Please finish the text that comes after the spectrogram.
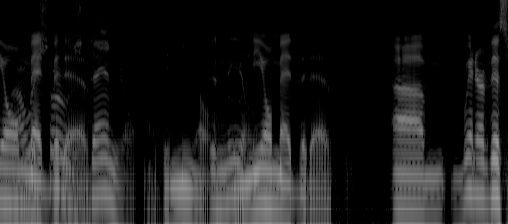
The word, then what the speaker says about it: Daniil: Carlos Alcaraz and Daniil Medvedev, pair of U.S.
